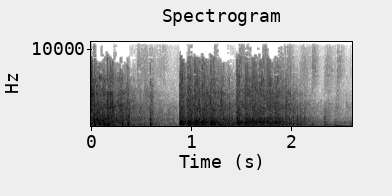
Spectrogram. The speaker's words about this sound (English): And the soundtrack that mattered from Iraq and oil-rich Basra was all gunfire.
